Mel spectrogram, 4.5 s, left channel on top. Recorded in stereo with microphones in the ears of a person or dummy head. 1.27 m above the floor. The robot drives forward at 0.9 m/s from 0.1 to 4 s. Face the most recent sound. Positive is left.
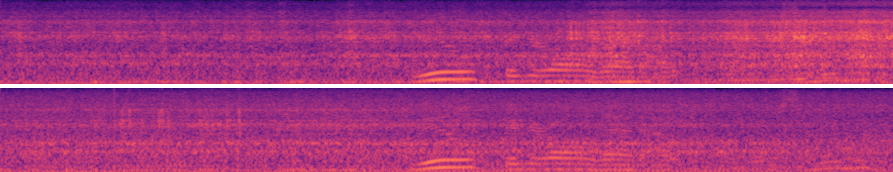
turn(degrees=-5)  # may be behind; listen again after turning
